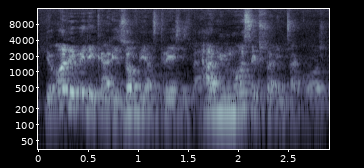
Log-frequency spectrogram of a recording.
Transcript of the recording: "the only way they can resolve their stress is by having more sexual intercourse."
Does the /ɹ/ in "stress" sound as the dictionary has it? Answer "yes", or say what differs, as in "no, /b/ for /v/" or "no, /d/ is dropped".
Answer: yes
